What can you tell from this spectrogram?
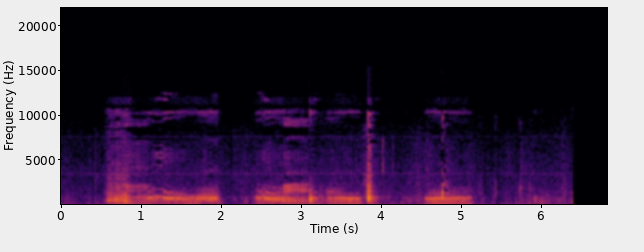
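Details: Playing Siberian Husky pups aged two and a half weeks give three drawn-out, wavering whining cries, each lasting about a second, separated by brief pauses and light rustling.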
